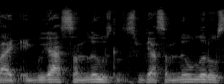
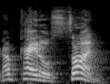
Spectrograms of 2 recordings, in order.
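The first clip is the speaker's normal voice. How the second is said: retold Yamato's shout; 11 semitones higher, 15 dB louder than usual. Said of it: "And she was like".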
